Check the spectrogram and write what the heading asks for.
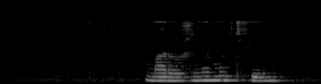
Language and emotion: Russian, neutral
